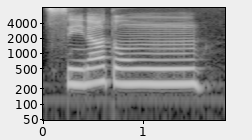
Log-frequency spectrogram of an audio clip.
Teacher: سین حروف صفیریہ میں سے ہے، سین صاد زا، یہ تینوں حروف صفیریہ ہیں، ادا کرتے وقت سیٹی کی طرح آواز آنی چاہیے۔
